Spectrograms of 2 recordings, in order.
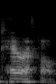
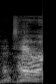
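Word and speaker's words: Pterafolk: Oh, I thought you said terrafolk. Well, you pronounce it Terra folk, but it's spelled with a P. Oh, paterafolk.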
